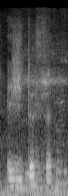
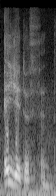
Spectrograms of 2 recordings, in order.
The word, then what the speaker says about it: اجتثت: هنا البعض ينطق الجيم شين اجتثت هذا خطأ نقول اجتثت حج.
